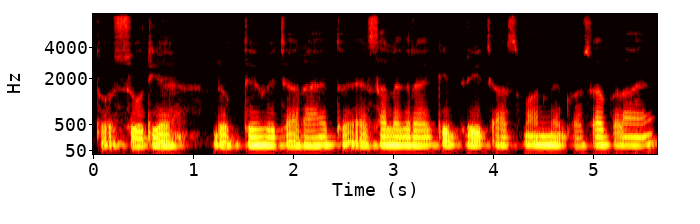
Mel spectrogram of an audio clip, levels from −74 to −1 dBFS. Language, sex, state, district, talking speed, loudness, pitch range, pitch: Hindi, male, Uttar Pradesh, Etah, 200 wpm, -21 LUFS, 130-140 Hz, 130 Hz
